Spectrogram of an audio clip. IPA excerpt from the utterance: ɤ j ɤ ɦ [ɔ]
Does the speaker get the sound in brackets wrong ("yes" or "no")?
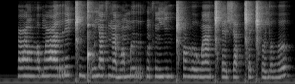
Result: yes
